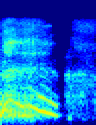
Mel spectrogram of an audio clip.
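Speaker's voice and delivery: a high sudden gasp of cold shock; sharp gasp. Shown as a demonstration. Teacher demonstrating the cold-shower shock with a gasp. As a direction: gasp as if icy water just hit you.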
